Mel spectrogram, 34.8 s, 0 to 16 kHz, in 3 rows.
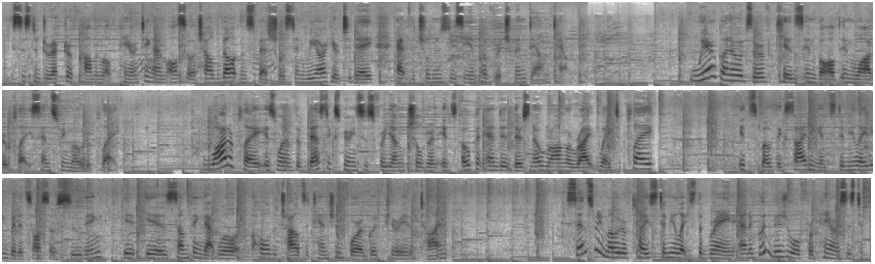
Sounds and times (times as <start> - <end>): Music: 0.0 - 34.8
Speech: 0.1 - 7.7, 9.2 - 13.2, 14.3 - 20.3, 21.5 - 29.2, 30.8 - 34.8.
